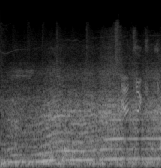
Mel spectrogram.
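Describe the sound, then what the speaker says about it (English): Dakar rally car at speed with a strange, bad-sounding belt noise: a steady droning engine with a thin whining tone running through it, loud and continuous, with voices talking over it. "There's a strange noise. It's a belt. It's a bad noise."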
